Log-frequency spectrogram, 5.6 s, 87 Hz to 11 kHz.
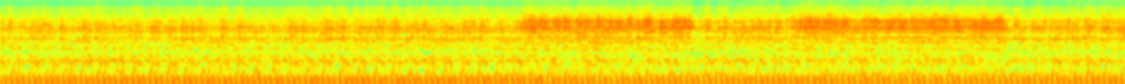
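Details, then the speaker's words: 2010 Cushman (Jacobsen) Truckster diesel dump utility vehicle, 2120 hours, needing repairs: steady diesel idle with rough raspy grinding bursts as clutch pressed and reverse engaged; noise seems from clutch, possibly clutch repair needed, not confirmed. "That's me putting my foot on the clutch. I'm in reverse. Noise is coming from the clutch, so not sure it needs a rear end."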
